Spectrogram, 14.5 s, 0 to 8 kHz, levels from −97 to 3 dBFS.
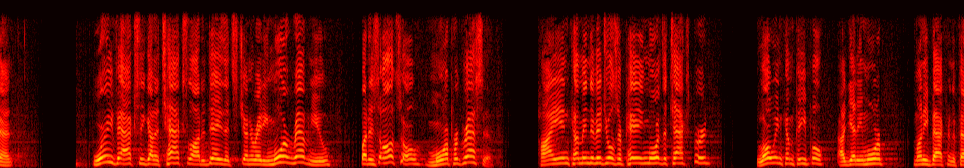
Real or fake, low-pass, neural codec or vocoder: real; 7.2 kHz; none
